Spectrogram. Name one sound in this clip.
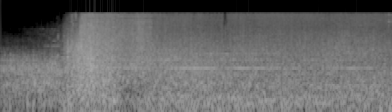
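Jet thrusters roar.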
